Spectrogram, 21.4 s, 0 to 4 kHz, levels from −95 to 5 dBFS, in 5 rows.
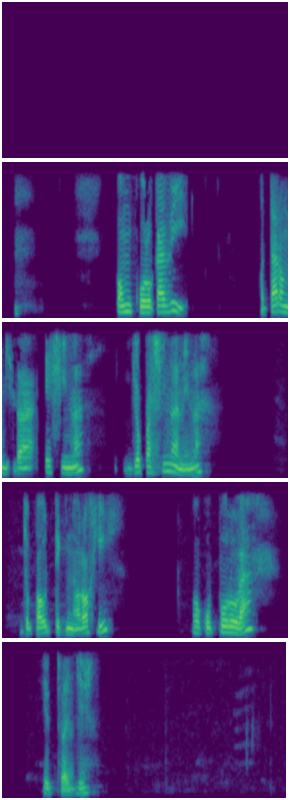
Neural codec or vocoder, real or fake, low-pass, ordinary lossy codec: vocoder, 44.1 kHz, 80 mel bands, Vocos; fake; 3.6 kHz; AAC, 24 kbps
